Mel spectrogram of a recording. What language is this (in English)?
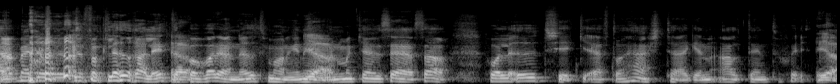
Swedish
